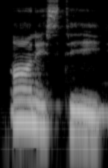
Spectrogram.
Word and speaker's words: honesty: honesty الاتش طبعا silent، بتكتب ولا تنطق.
